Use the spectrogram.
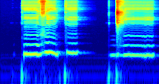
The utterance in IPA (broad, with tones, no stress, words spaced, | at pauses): kĩ˨ zĩ˦˨ki˦ | d͡ʒiː˨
